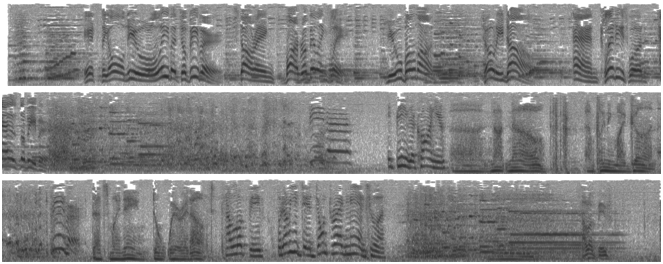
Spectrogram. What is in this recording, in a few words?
Commercials; Freekin Weird Audio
